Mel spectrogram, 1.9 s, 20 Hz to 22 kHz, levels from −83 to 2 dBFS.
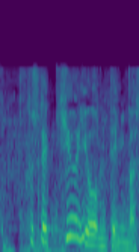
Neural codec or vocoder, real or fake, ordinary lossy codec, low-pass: codec, 16 kHz, 4.8 kbps, FACodec; fake; AAC, 32 kbps; 7.2 kHz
